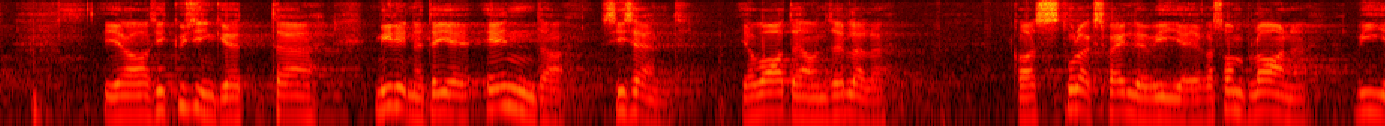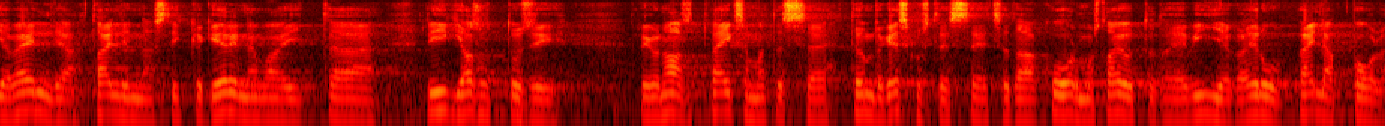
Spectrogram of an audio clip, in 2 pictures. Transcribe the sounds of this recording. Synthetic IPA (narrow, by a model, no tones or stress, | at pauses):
jɑsiːt̪̚kysʲinɡ̥iet̪ː | milʲːine̞t̪e̞je̞e̞nd̪̥ɑsise̞nd̪̥jɑvɑːd̪̥e̞o̞nse̞lːe̞le̞ | kɑst̪ule̞ksvælʲːjɑviːjɑjɑkɑso̞nplɑːneviːjɑvælʲːjɑt̪ɑlʲːinːɑst̪ikːɑɡie̞ɾine̞vɑjd̪̥riːɡ̥iɑsut̪ːˑusi | re̞ɡ̥io̞nɑːlset̪væjkse̞mɑt̪ːˑe̞sːe̞t̪ːɤmb̥e̞ke̞skust̪e̞sːe̞ːt̪se̞d̪ɑko̞ːrmust̪ɑjut̪ːˑɑd̪̥ɑjɑviːjɑkɑe̞luvælʲjɑpːo̞ːle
